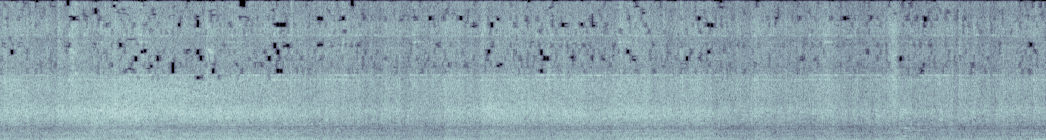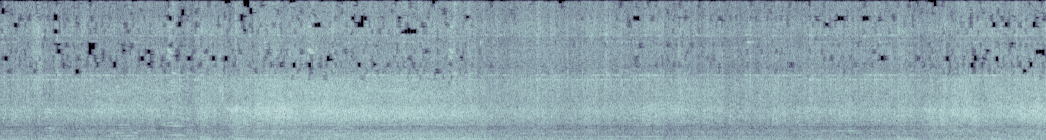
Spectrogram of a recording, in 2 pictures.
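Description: Gunfire crackles steadily in a battle.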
